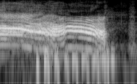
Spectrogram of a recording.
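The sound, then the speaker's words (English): A person voices a crow, letting out one loud, drawn-out, raspy caw-like scream that lasts about two seconds, then cuts off and trails into quiet. “So after a while, the crow wakes back up, and he is just cawing and screaming upon awakening.”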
